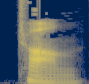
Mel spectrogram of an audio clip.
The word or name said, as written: 厂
